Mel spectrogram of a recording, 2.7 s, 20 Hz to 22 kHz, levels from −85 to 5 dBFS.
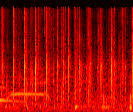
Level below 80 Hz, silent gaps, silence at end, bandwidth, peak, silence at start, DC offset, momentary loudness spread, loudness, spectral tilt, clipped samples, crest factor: -60 dBFS; none; 0 s; 17 kHz; -6 dBFS; 0 s; under 0.1%; 4 LU; -33 LUFS; -2.5 dB/octave; under 0.1%; 28 dB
